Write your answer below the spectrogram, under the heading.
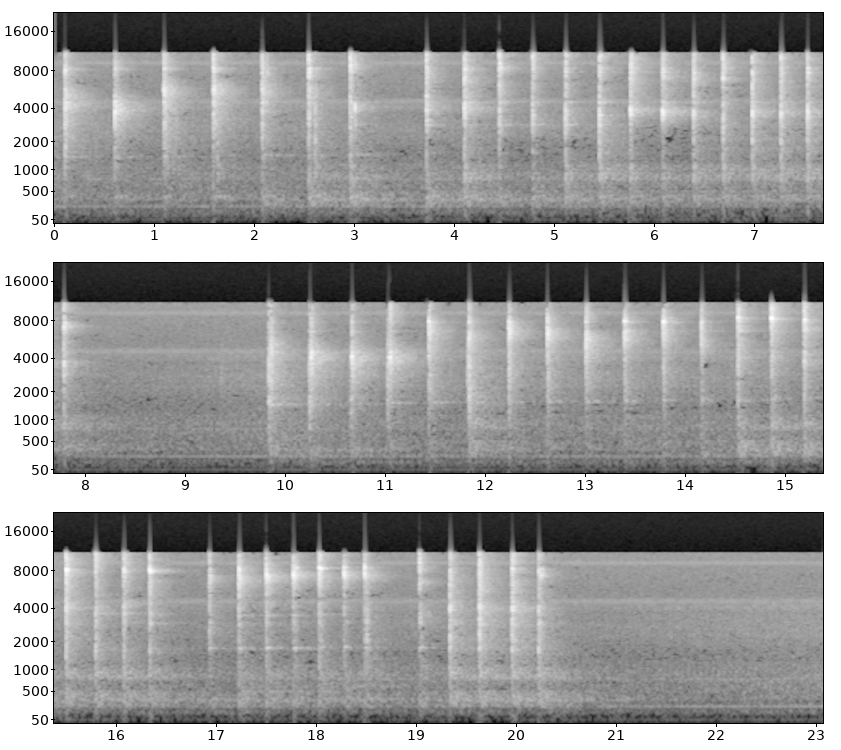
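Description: Steel hammer blows on steel: a run of sharp taps, about two to three a second, bending the tabs of a locking disc up against the lock nuts of a marine engine's chain tightener bolt. The tapping pauses for about two seconds midway, then resumes and stops near the end.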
